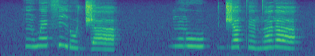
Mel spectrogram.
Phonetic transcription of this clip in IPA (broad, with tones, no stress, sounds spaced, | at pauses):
k ĩ˧ w ɛ̃˦ s i˦˨ ɾ o˨ d͡ʒ a˨ | b ũ˦ ɾ o˦ | d͡ʒ a˧ t ɛ̃˨ d ã˨˦ ɾ a˦˨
